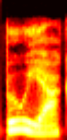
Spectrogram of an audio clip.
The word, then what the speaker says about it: 부엌: For example, the word buiyak, meaning kitchen, ends in an aspirated K letter, but is pronounced with a simple held K.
